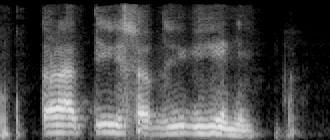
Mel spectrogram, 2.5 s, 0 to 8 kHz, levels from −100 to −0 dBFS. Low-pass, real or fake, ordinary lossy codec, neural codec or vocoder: 7.2 kHz; fake; MP3, 48 kbps; codec, 24 kHz, 1.5 kbps, HILCodec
